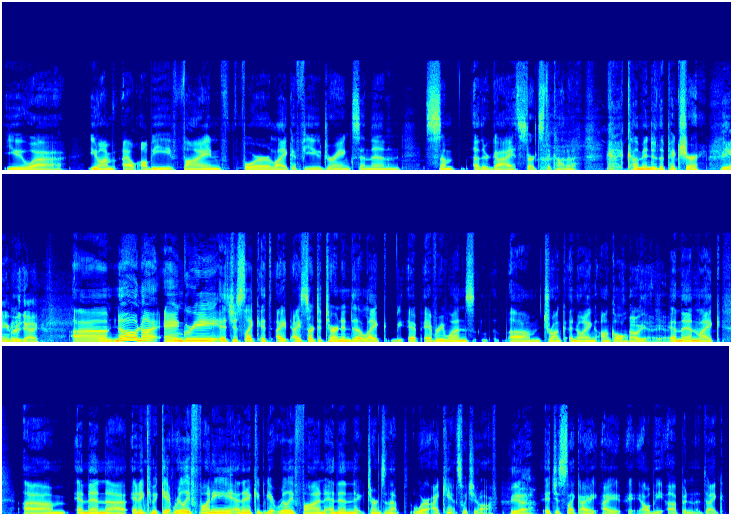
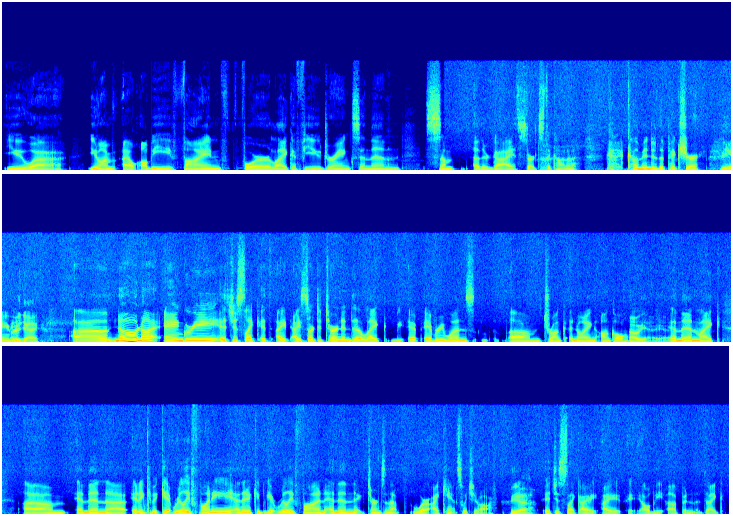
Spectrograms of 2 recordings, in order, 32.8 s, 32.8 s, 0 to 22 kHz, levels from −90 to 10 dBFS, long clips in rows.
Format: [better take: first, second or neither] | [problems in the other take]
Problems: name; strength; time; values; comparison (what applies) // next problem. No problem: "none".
first | hiss; faint; from 6.5 s on; 20 dB below the speech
